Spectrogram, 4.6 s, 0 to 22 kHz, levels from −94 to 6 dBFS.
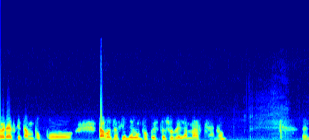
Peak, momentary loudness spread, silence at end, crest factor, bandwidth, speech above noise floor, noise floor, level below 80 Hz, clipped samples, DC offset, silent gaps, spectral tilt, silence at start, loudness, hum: -4 dBFS; 19 LU; 0 s; 24 dB; 8.2 kHz; 33 dB; -59 dBFS; -68 dBFS; under 0.1%; under 0.1%; none; -5.5 dB/octave; 0 s; -26 LUFS; none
